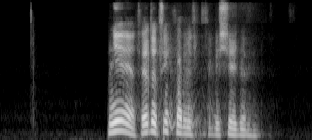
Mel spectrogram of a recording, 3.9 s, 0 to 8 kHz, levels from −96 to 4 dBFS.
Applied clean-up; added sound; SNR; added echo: neural mask model DeepFilterNet 3.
